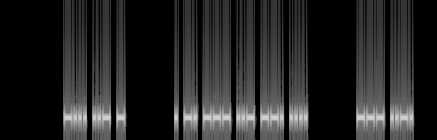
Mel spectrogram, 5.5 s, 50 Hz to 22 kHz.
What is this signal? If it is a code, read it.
Morse code, heard as a keyed tone, about 40 wpm, 700 Hz. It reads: BUT ENOUGH OF
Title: 3x Word-Spacing - Sentences from Top 400 Words - 40wpm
